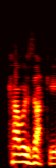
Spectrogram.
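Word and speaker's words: Kawasaki: Uh, Kawazaki is how it's pronounced.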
